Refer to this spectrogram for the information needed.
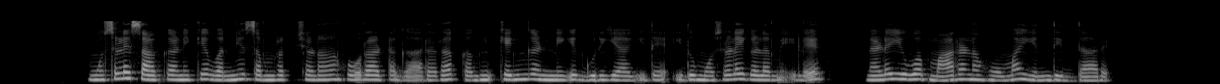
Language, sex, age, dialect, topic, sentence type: Kannada, female, 36-40, Mysore Kannada, agriculture, statement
